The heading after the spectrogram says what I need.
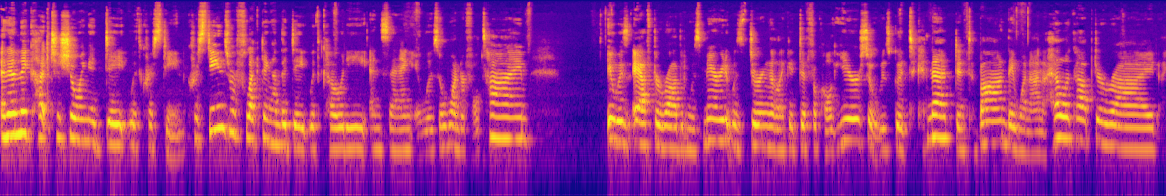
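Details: Adult woman speaking; Normal speech.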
